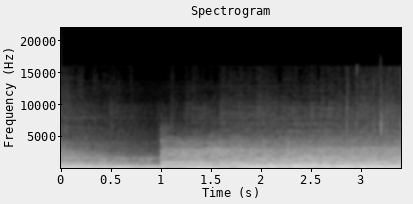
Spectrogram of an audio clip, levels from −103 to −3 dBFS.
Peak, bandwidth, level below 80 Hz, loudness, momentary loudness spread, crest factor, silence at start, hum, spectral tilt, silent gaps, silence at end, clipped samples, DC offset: -4 dBFS; 7.4 kHz; -32 dBFS; -18 LUFS; 5 LU; 12 dB; 0 s; none; -8 dB/octave; none; 0 s; under 0.1%; under 0.1%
